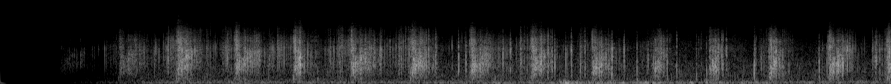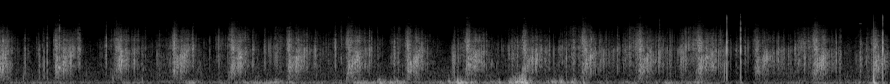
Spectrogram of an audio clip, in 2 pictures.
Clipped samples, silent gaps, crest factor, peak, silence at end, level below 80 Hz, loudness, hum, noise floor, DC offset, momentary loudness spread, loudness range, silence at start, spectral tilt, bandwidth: under 0.1%; none; 26 dB; -6 dBFS; 0 s; -44 dBFS; -32 LUFS; none; -69 dBFS; under 0.1%; 8 LU; 3 LU; 1.1 s; -4.5 dB/octave; 11.5 kHz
